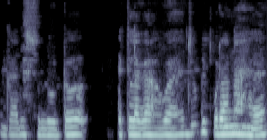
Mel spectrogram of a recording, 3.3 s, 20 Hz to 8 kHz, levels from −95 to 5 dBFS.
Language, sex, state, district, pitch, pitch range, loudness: Hindi, male, Bihar, Saharsa, 155 Hz, 150-160 Hz, -21 LUFS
